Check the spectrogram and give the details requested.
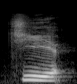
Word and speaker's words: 皆: Pronounced first tone 接 and meaning all, every, or entire.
